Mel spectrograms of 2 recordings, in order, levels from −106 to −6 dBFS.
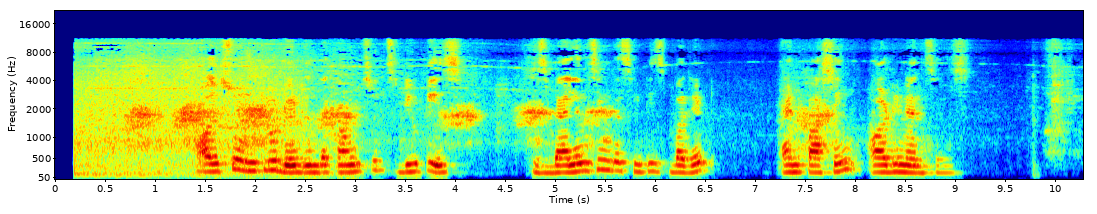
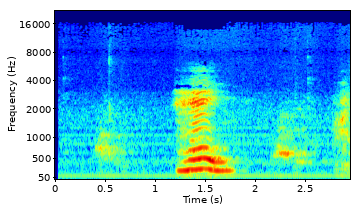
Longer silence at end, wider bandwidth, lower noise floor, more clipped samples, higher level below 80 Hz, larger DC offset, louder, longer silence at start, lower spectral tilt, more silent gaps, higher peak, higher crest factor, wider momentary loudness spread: first, 0.2 s vs 0 s; second, 11.5 kHz vs 14.5 kHz; first, -63 dBFS vs -54 dBFS; neither; first, -58 dBFS vs -68 dBFS; neither; about the same, -17 LUFS vs -19 LUFS; second, 0.2 s vs 0.45 s; second, -4.5 dB/octave vs -6.5 dB/octave; neither; first, -2 dBFS vs -6 dBFS; about the same, 16 dB vs 20 dB; second, 14 LU vs 23 LU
